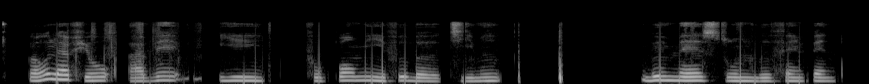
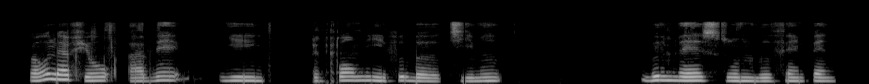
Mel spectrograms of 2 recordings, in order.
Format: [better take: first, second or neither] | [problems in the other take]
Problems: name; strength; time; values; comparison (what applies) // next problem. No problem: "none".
first | noise reduction (neural mask model DeepFilterNet 3)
